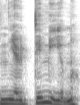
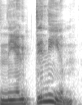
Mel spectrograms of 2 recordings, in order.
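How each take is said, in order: First: The consonant before the ending is an M sound. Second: The consonant before the ending is an N sound. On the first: The speaker calls it right. "neodymium with an M" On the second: The speaker calls it wrong. "pronunciation of the magnet incorrectly"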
